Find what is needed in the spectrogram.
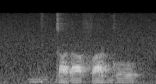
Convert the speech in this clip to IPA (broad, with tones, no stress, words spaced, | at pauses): ɡ͡bi˧ɡa˨ɾa˨fa˨˦ ɡo˧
